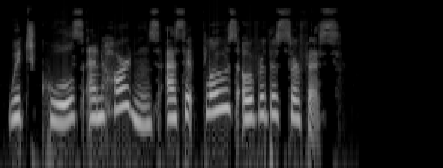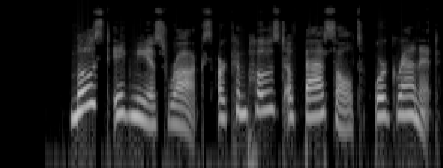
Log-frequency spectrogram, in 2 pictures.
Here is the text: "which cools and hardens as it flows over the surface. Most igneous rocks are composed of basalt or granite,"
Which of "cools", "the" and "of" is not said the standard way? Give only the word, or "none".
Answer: none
